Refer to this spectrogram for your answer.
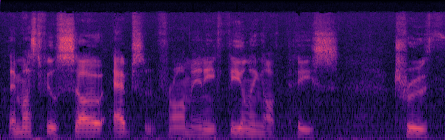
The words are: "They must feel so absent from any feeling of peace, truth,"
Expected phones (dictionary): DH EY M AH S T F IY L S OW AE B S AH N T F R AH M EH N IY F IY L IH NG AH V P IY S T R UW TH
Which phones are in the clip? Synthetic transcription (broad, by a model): DH EY M AH S T F IY L S OW AE B S AH N T F R AH M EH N IY F IY L IH NG AH V P IY S T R UW TH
